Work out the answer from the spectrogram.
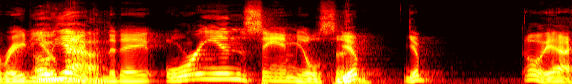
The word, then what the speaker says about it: Orion: Orian Samuelson. Yep. Yep. Oh, yeah. He was Why didn't he just call himself Orion? Cuz that's not how they pronounced it.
